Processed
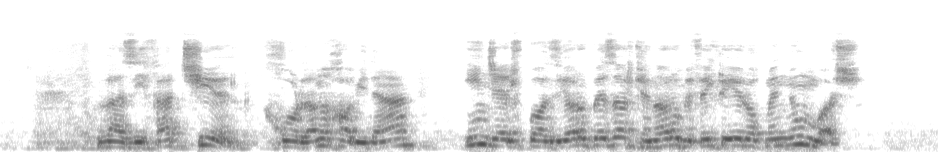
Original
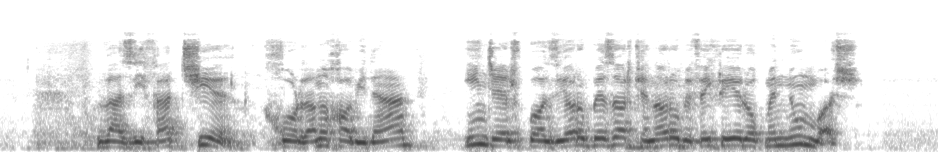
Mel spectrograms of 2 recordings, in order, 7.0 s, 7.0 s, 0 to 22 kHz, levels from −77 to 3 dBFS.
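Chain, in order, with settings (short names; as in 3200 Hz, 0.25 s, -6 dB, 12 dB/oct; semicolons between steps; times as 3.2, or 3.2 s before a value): chorus 1.5 Hz, delay 18 ms, depth 4.5 ms; gain -3.5 dB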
